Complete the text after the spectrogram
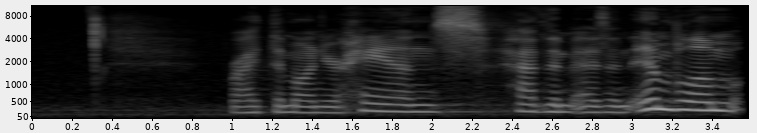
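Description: A woman sings out strongly through a microphone.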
